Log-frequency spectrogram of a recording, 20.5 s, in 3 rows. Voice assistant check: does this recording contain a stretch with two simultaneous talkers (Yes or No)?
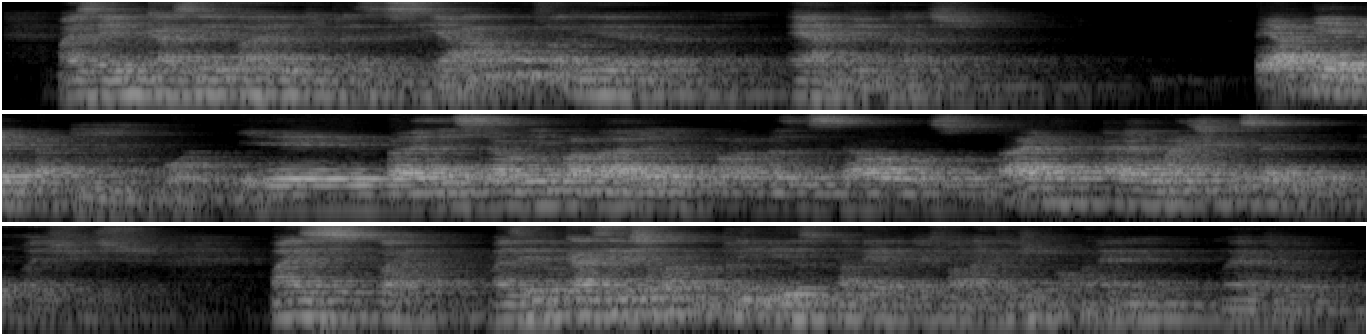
No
